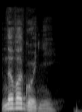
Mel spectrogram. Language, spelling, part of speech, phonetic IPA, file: Russian, новогодний, adjective, [nəvɐˈɡodʲnʲɪj], Ru-новогодний.ogg
- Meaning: New Year's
